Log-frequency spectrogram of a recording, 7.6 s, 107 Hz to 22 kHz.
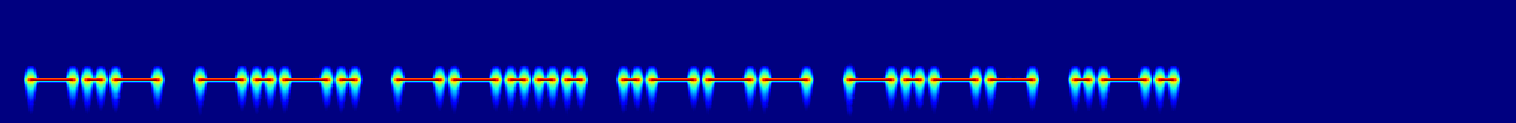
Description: Morse code, heard as a keyed tone, about 18 wpm, 700 Hz. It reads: KC7JYR
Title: Speed Racing - USA 2x3 Call Signs 17wpm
